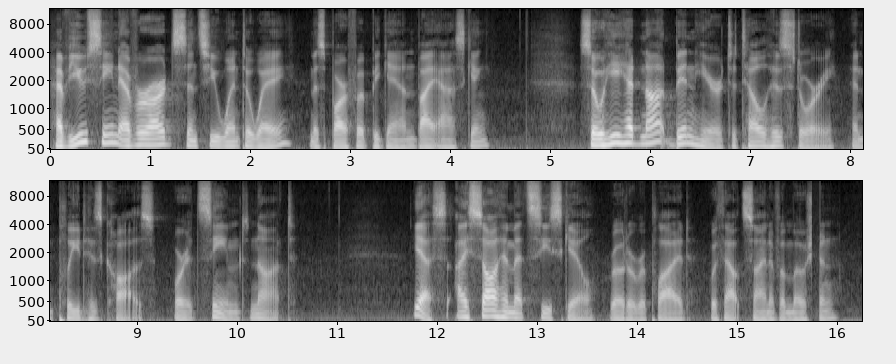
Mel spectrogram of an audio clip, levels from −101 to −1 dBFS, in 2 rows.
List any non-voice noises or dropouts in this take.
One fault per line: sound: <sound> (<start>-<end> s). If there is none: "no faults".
sound: dropout (15.7-15.8 s)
